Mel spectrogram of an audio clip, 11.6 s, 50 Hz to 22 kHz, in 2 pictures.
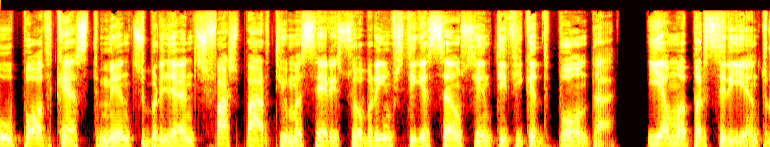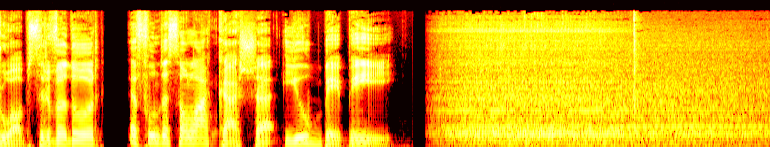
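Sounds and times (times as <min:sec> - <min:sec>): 
speech: 0:00.0 - 0:09.2
flow cytometer running with mechanical hum and whir in a laboratory: 0:09.0 - 0:11.5.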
